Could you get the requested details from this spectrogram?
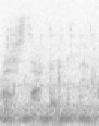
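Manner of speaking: unvoiced whisper. Real, not acted. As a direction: whisper it teasingly. Teasing dog with a treat.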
